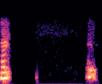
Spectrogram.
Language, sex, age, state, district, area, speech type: Malayalam, female, 60+, Kerala, Thiruvananthapuram, urban, conversation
